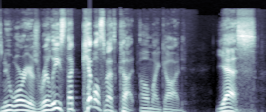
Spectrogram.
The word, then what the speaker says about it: Kibblesmith: What's the proper pronunciation of Kibblesmith? Well, it's Kibblesmith.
